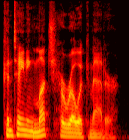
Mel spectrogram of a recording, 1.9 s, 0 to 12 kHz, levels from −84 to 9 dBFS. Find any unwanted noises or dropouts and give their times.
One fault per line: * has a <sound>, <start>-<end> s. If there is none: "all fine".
all fine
